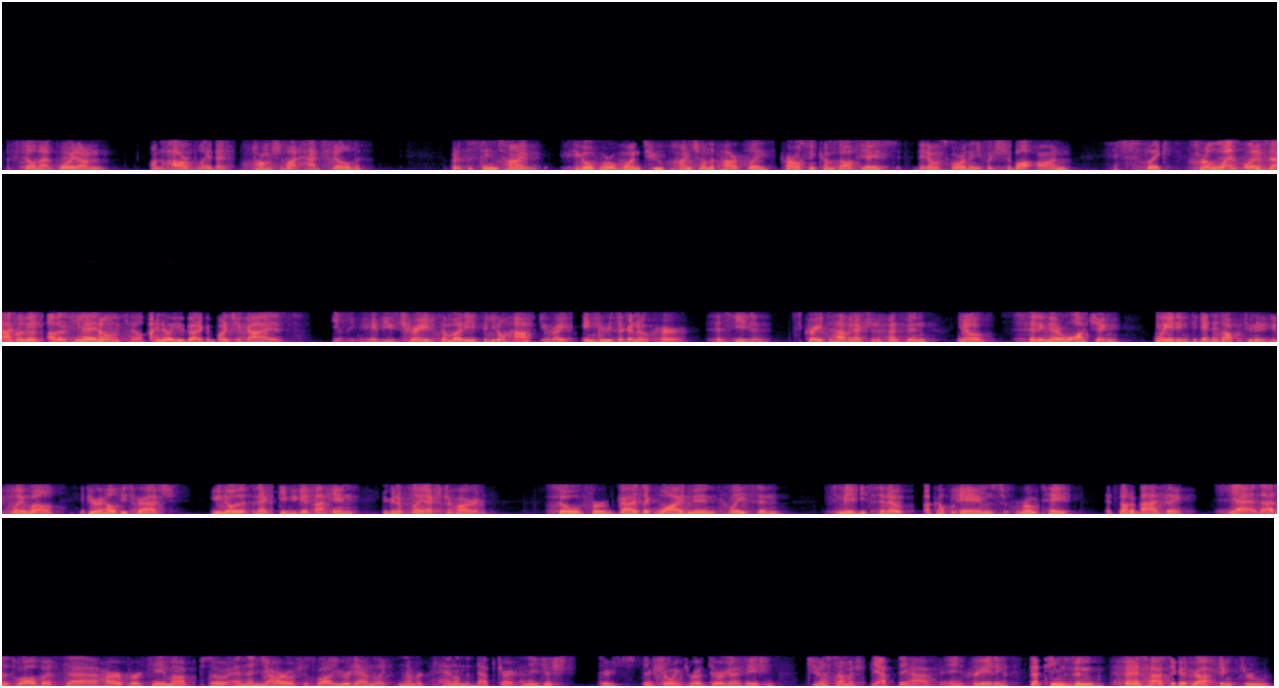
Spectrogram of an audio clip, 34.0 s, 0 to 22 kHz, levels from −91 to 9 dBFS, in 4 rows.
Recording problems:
garbled, watery; badly; nothing above 4 kHz
wrong speed, natural pitch; too fast; 1.7 times normal speed

